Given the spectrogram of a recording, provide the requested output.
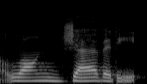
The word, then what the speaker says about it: longevity: The study of living longer is referred to as longevity. Notice the pronunciation, longevity. So coffee may support living longer, longevity.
